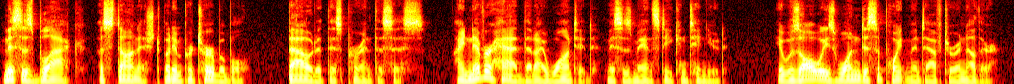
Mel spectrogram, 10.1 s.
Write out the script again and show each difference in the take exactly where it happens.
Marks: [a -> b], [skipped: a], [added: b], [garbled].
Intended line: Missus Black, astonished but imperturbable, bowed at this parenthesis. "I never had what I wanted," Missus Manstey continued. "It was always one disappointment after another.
Missus Black, astonished but imperturbable, bowed at this parenthesis. "I never had [what -> that] I wanted," Missus Manstey continued. "It was always one disappointment after another.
